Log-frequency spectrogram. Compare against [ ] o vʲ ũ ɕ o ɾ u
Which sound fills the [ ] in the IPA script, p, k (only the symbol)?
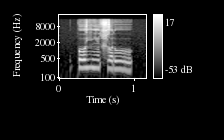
p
